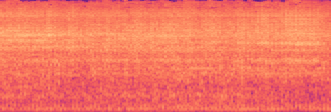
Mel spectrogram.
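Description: Quad (ATV) engine running steadily as the machine drives away over icy ground.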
